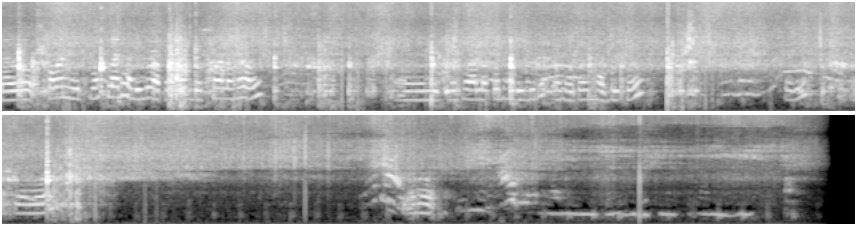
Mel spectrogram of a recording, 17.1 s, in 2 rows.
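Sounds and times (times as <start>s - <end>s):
ladle stirring in a pan: 0.0s - 11.9s
vegetables sizzling in oil: 0.0s - 16.8s.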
